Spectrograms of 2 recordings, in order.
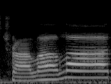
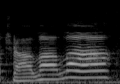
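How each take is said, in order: First: Said in the usual way. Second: Slow little sung tra-la-la. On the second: Shown as a demonstration. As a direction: sing it like a happy beast. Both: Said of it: "this time it says tra-la-la".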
